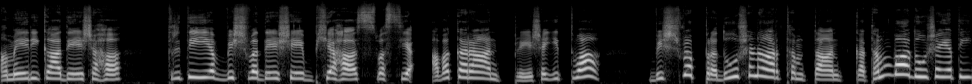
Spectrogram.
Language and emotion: Sanskrit, disgusted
